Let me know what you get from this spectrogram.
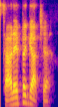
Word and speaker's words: Tadej Pogačar: Yes, Tadej Pogačar.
